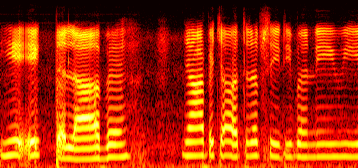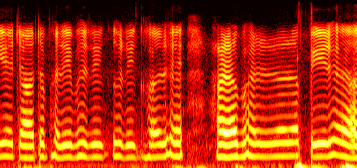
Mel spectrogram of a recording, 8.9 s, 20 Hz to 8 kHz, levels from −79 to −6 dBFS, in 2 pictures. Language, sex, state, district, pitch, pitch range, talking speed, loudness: Hindi, female, Bihar, West Champaran, 225 Hz, 220-240 Hz, 160 wpm, -18 LUFS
